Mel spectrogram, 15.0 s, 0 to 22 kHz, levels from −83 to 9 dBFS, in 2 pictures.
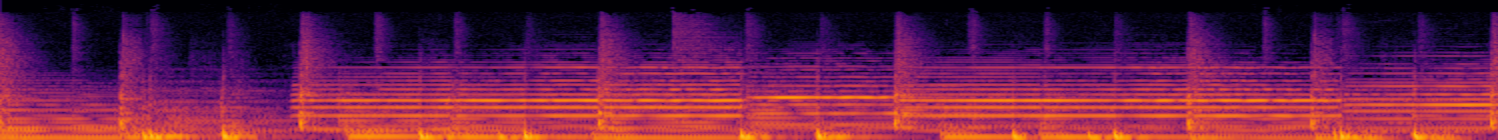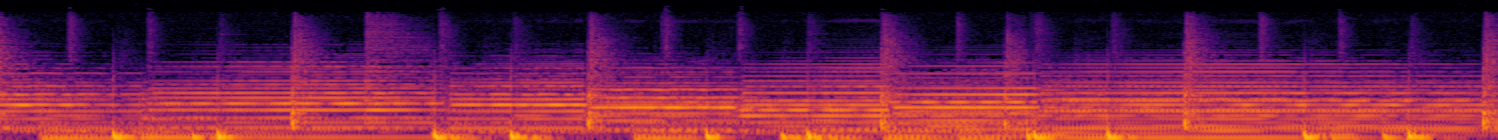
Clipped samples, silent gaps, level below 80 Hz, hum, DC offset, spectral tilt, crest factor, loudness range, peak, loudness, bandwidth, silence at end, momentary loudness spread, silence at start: under 0.1%; none; -20 dBFS; none; 0.2%; -6 dB/octave; 16 dB; 2 LU; 0 dBFS; -16 LUFS; 15 kHz; 0 s; 4 LU; 0 s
